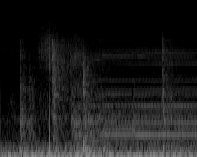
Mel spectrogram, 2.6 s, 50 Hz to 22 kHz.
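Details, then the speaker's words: Custom overhead-cam Chevy LS engine for a '32 Ford, first startup after running out of gas, key on, engine off: steady low electric buzz with constant pitch as the fuel pump primes, sounding a bit weird. "Fuel pump sounds a little weird, doesn't it?"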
